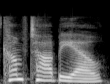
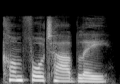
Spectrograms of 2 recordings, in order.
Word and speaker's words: comfortable: Comfortable is comarbl, not comfor.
